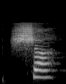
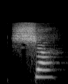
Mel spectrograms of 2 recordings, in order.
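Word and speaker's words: siya: it with s-y-a and this one is pronounced as Shah Shah this is the version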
